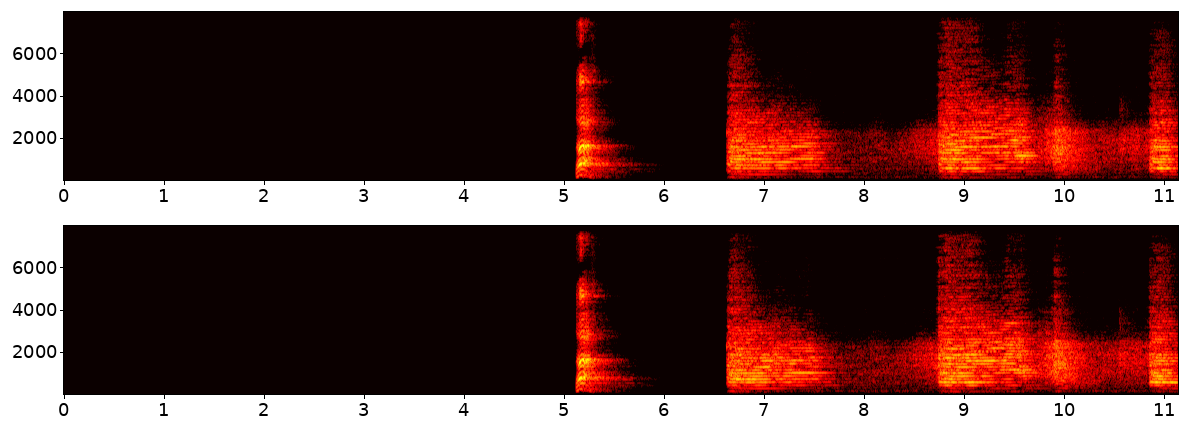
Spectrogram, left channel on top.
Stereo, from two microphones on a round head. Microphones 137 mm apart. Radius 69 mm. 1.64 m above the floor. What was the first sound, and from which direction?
A shout, 5° left (ahead or behind).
